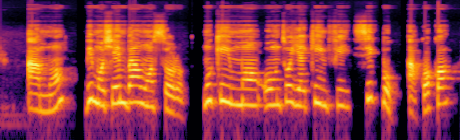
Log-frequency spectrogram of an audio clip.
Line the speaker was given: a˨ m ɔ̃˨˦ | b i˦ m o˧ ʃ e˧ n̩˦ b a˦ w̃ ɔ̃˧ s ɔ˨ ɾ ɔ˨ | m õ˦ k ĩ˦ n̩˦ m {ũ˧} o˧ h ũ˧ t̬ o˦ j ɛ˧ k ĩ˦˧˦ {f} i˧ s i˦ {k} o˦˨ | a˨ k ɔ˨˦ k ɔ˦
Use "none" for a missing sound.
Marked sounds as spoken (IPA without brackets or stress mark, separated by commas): ɔ̃˧, f, k͡p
